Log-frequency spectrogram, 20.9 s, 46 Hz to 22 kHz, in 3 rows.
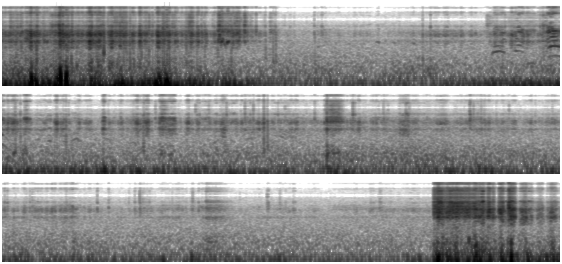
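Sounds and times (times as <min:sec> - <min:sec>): faint wind rumble on microphone: 0:00.0 - 0:03.4.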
